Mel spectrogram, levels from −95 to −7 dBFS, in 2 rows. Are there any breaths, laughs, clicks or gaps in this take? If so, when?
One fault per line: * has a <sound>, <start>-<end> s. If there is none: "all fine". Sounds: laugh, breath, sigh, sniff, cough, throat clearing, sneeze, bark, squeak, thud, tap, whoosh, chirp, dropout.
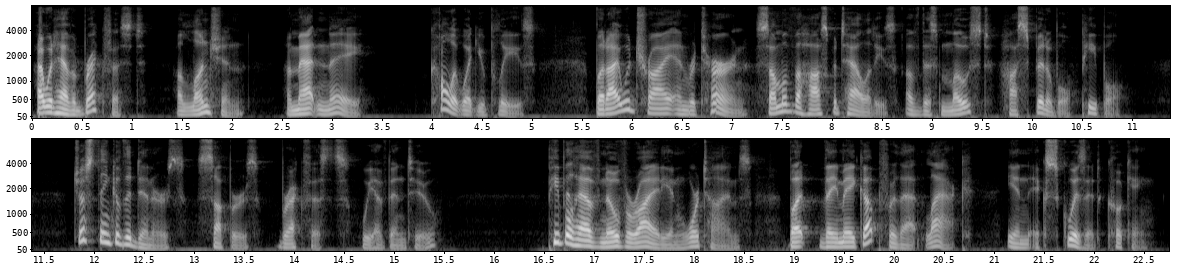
all fine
